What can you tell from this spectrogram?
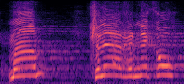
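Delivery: put-on high, loud little boy's plea; a child's high begging voice; begging kid. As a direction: wheedle like a small child after money. Kid begging mom for nickel.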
